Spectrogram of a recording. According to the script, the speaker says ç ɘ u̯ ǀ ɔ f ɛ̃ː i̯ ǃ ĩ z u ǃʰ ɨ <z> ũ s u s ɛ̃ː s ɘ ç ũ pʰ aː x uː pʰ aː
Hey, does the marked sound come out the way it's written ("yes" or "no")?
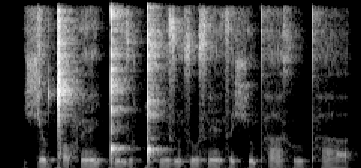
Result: yes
